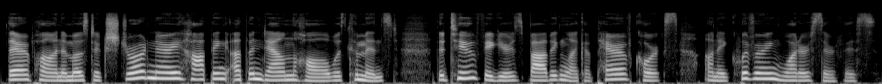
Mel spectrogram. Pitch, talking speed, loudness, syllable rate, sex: 210 Hz, 175 wpm, -17 LUFS, 5.4 syllables/s, female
